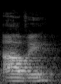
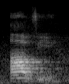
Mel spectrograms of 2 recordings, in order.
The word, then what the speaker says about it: ave: So usually in English we would pronounce this ave, avi, right?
